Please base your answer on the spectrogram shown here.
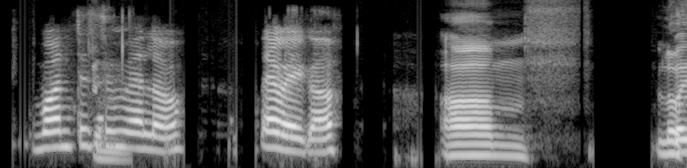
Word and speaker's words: Montezemolo: If Luca can It really pronounce came Vish's up. name, I'll call it even. Yeah. Luca di Exactly. Montezemolo. Montezemelo.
